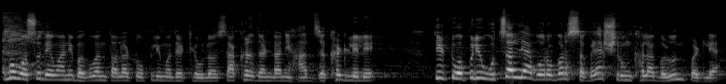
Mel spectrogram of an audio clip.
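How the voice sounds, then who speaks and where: पुरुष कीर्तनकार, प्रश्न विचारत कथा सांगणारा, मधूनच अभंग गाणारा. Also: male voice, sits high, normal speed. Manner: animated storytelling, rhetorical questions, chanted verses. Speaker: kirtan preacher. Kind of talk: devotional kirtan sermon.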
